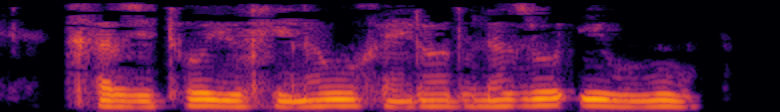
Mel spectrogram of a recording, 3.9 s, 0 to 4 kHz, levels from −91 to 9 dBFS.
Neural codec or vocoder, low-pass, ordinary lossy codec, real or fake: none; 3.6 kHz; MP3, 16 kbps; real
